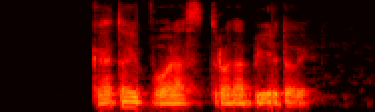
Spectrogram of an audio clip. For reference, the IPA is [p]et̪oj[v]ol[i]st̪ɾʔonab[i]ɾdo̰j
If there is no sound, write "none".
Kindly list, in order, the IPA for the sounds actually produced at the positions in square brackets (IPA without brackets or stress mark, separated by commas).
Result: k, v, a, i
